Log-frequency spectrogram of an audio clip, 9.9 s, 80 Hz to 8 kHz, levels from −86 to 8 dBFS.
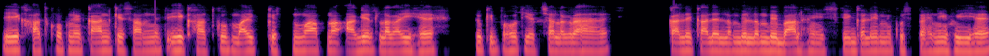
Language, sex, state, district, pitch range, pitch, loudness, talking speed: Hindi, male, Bihar, Gopalganj, 120-130 Hz, 125 Hz, -18 LUFS, 220 wpm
